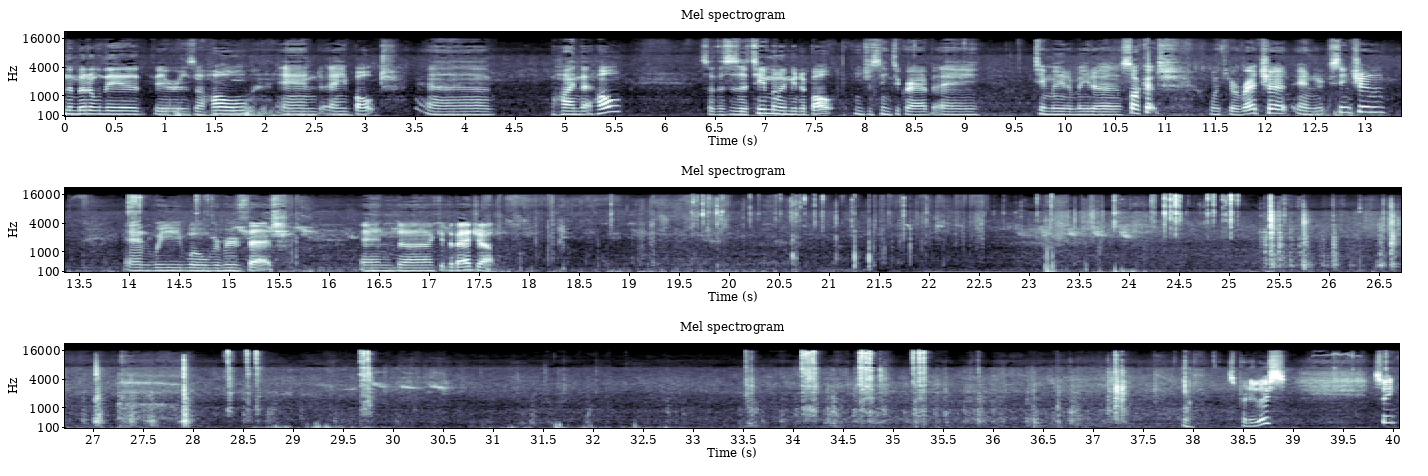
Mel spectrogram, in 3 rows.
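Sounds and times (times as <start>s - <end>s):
metal clinks and knocks: 18.2s - 27.2s
ratchet clicking: 23.8s - 25.4s, 34.0s - 35.5s.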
